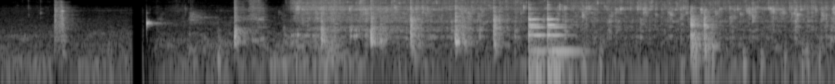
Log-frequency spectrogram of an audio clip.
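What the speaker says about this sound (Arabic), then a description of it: "هننزل عليه بكام فص توم قطعتهم حتت صغيره كده. هننزل بقى كده على الزيت." Small pieces of chopped garlic clove hit hot oil after a couple of clacks, then a loud dense sizzle and crackle with utensil taps and scrapes continues close up.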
